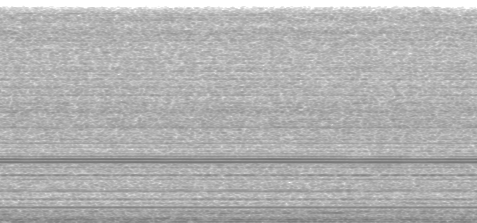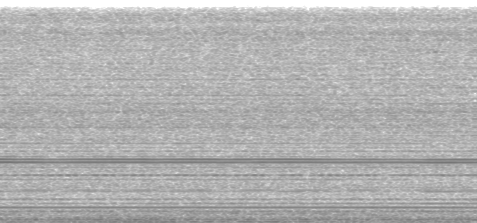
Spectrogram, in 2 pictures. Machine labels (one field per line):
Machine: pump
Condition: normal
